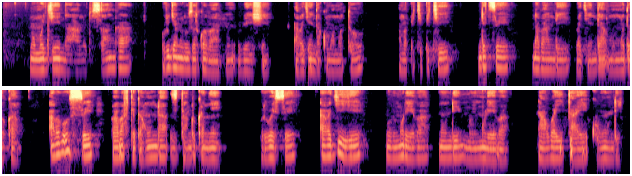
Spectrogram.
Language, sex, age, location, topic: Kinyarwanda, male, 18-24, Huye, government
